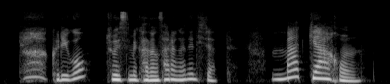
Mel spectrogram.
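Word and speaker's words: marron: 농 그리고 조심스 가장 사랑하는 디저트 마롱. 자, 이때 여러분 이거 왜 맞아롱이라고 할까요? 어, 선생님 아는 아까하면서요. 마가홍 이렇게 해야 되는 거 아닌가요?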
